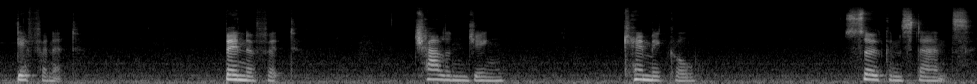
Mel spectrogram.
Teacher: words that sound like cucumber with the stress on the first syllable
